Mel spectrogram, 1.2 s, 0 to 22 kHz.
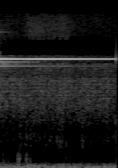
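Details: Luxury-6 analog mixer with the mid-frequency EQ boosted and swept: a pure, steady whistle around five kilohertz that slowly fades, PA acoustic feedback ringing through the speaker. Cutting that frequency removes the feedback.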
